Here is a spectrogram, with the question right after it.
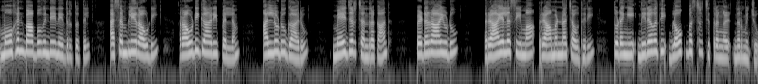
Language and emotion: Malayalam, neutral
